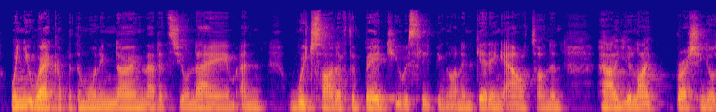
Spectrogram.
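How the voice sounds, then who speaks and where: A woman with a South African accent teaching a hypnotherapy webinar, animated and acting out little voices to make her points. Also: on the low side.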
